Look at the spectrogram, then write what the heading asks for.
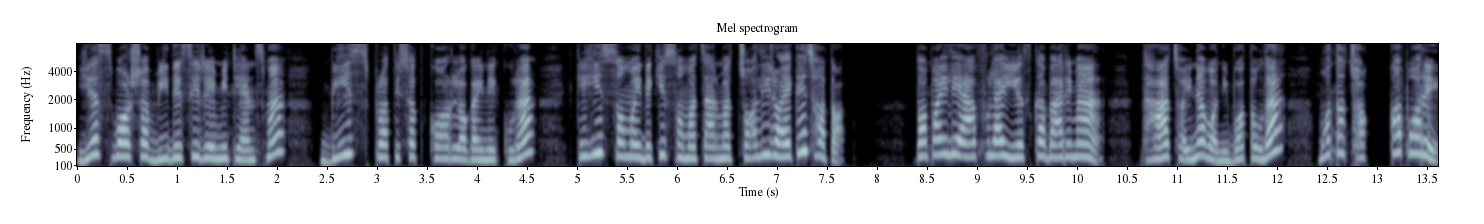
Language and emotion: Nepali, surprised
